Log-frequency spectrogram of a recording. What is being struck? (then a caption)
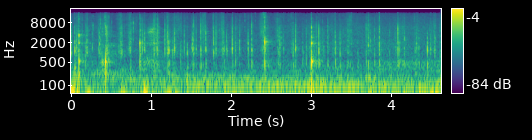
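Padded faux leather boxing glove. Long nails and fingertips scratch and rub the surface of a black TKO-branded, hand-sized padded faux leather piece of boxing gear (a glove or headgear) held in both hands close to the microphones. The result is a quiet, dense stream of crinkly, dry scratches and soft rubbing, with bright, short ticks scattered over a faint low rumble.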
